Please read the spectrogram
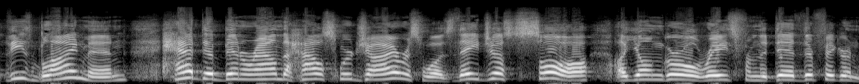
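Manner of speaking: ordinary delivery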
